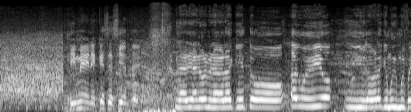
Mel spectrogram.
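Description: A young man speaks with excitement close to a microphone.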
